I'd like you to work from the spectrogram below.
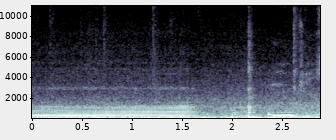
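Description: A 2018 Mini Challenge Cooper S race car engine drones steadily near the rev limiter at Brands Hatch in the wet, a close, loud sustained in-car roar that dips and shifts briefly near the end.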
